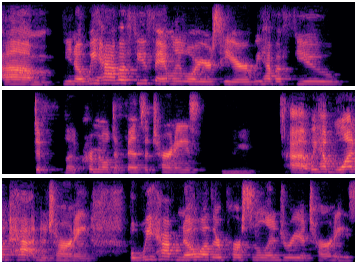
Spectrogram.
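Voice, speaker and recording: Speaking at a fairly quick pace, a woman with a Southern US accent has a fairly high pitch. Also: ordinary pitch variation. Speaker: personal injury attorney. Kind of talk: interview answer.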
